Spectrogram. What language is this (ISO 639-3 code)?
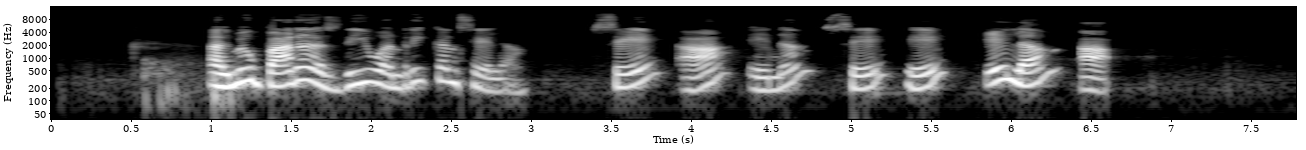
cat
